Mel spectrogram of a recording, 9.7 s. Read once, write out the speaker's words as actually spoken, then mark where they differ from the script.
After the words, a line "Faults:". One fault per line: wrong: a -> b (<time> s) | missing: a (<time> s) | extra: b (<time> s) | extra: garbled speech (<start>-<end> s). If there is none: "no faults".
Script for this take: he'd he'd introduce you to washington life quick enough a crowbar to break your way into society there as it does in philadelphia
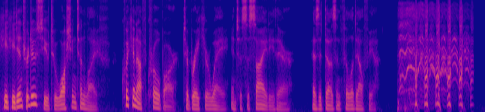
he'd he'd introduce you to washington life quick enough a crowbar to break your way into society there as it does in philadelphia
Faults:
no faults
